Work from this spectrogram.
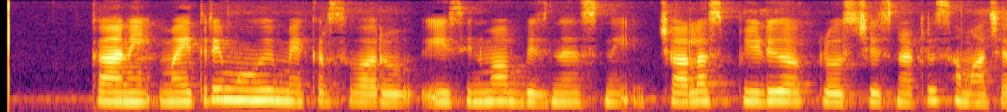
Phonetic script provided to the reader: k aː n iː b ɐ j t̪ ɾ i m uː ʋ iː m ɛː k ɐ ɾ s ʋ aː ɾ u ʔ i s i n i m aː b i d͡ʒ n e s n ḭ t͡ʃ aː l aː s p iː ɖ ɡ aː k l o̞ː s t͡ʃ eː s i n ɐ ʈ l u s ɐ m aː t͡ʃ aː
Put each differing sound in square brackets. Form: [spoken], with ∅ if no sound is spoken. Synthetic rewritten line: k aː n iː [m] ɐ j t̪ ɾ i m uː ʋ iː m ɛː k ɐ ɾ s ʋ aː ɾ u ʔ [iː] s i n i m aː b i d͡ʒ n e s n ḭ t͡ʃ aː l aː s p iː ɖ ɡ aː k l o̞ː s t͡ʃ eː s i n ɐ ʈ l u s ɐ m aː t͡ʃ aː

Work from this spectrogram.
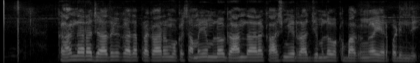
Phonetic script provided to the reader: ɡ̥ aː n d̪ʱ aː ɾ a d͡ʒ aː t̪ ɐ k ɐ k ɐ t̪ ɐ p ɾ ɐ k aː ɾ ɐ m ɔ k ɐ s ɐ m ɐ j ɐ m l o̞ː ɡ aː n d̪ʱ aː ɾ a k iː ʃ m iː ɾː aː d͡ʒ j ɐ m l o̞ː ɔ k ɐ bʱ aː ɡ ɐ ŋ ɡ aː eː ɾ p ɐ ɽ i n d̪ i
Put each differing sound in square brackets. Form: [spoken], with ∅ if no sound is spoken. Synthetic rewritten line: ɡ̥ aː n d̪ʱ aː ɾ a d͡ʒ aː t̪ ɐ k ɐ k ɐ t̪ ɐ p ɾ ɐ k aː ɾ ɐ m ɔ k ɐ s ɐ m ɐ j ɐ m l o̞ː ɡ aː n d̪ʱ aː ɾ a k [aː] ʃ m iː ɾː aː d͡ʒ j ɐ m l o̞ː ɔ k ɐ bʱ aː ɡ ɐ ŋ ɡ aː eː ɾ p ɐ ɽ i n d̪ i

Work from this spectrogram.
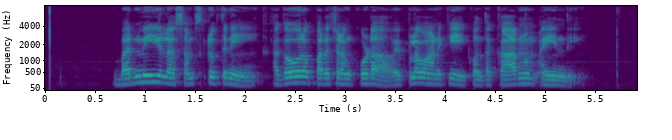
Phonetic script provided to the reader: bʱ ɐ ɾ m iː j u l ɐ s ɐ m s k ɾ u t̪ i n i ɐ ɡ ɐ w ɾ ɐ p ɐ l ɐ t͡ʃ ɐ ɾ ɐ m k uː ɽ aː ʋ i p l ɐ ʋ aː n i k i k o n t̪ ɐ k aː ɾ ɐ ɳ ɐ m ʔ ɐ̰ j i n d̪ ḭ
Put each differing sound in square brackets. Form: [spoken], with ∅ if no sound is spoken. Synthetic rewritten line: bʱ ɐ ɾ m iː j u l ɐ s ɐ m s k ɾ u t̪ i n i ɐ ɡ ɐ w ɾ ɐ p ɐ [ɾ] ɐ t͡ʃ ɐ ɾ ɐ m k uː ɽ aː ʋ i p l ɐ ʋ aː n i k i k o n t̪ ɐ k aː ɾ ɐ ɳ ɐ m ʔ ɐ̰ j i n d̪ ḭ

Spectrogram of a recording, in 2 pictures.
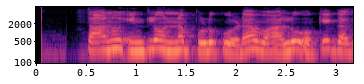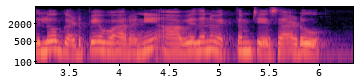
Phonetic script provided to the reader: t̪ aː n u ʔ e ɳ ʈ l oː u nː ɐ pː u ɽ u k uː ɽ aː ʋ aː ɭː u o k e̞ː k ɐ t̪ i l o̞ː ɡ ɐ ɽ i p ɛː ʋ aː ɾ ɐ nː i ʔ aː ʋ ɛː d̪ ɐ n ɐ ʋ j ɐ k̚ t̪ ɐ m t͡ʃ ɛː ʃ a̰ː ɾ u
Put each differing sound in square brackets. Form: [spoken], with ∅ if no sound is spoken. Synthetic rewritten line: t̪ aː n u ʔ [i] ɳ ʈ l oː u nː ɐ pː u ɽ u k uː ɽ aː ʋ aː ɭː u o k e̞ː [ɡ] ɐ [d̪] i l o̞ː ɡ ɐ ɽ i p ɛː ʋ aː ɾ ɐ [n] i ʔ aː ʋ ɛː d̪ ɐ n ɐ ʋ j ɐ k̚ t̪ ɐ m t͡ʃ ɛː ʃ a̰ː [ɽ] u

